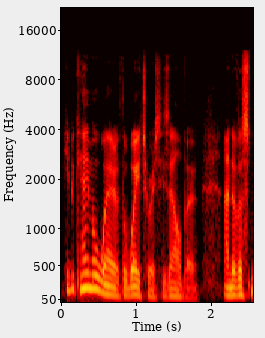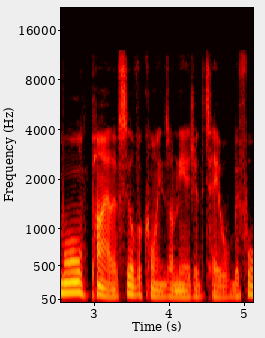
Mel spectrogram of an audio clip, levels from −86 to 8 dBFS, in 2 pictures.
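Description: From about 0.22 s to the end of the clip, the speech grows steadily louder. This is automatic gain rising. The gain control judged the input too quiet and began raising its gain. It does so slowly, across several seconds, not in a single jump. The boost is applied to everything at once. Voice and background noise therefore swell together. The background climbs with the speech, and the level never settles.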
